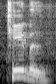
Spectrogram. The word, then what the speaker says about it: table: Now look at the example: table, table. Now the focus is on t, this sound, and bull. So this is what we call as the combination of stress plus unstressed syllable, and this is like trochaic.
